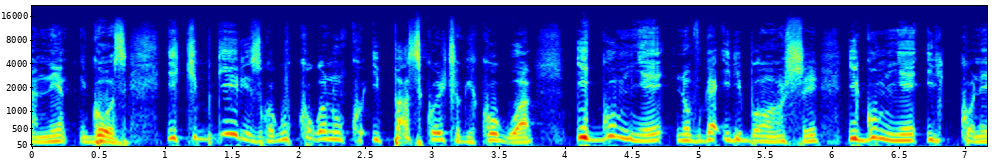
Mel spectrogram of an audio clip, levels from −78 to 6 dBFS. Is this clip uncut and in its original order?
yes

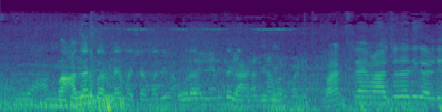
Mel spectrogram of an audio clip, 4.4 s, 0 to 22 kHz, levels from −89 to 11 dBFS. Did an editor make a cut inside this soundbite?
no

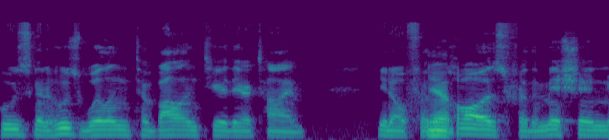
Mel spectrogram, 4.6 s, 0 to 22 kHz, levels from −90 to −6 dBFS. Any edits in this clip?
no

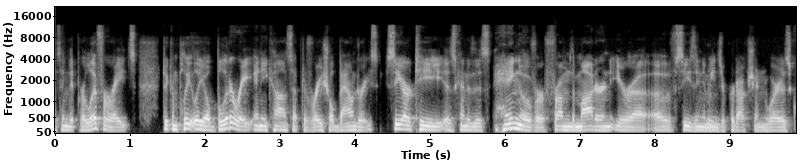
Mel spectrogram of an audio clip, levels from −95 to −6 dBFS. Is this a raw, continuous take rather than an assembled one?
no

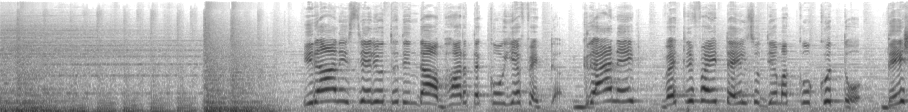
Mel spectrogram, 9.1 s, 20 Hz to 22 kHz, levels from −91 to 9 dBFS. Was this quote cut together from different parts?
no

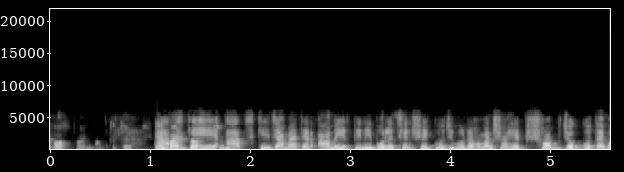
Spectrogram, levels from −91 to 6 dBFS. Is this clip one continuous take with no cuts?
yes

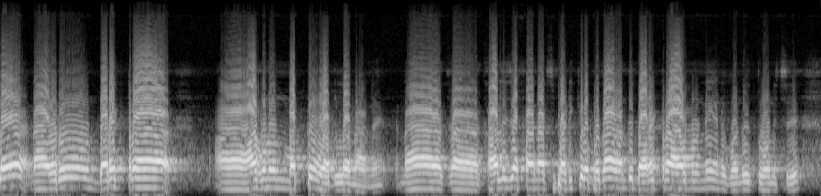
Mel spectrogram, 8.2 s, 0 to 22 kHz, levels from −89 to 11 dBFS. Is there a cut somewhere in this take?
no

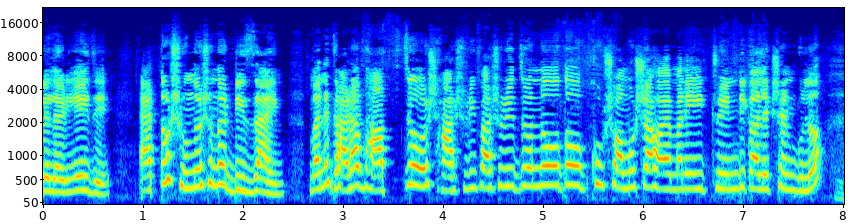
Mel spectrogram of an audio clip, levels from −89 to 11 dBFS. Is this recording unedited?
yes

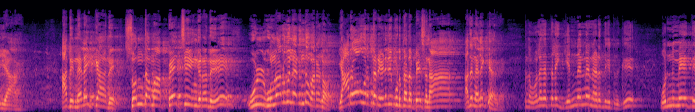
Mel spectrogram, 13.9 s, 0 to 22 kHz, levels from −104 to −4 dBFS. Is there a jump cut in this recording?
yes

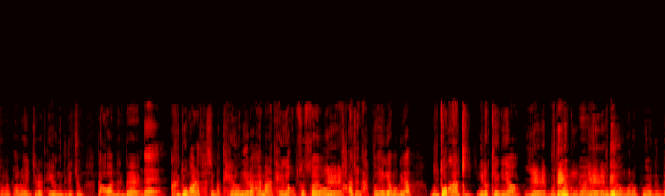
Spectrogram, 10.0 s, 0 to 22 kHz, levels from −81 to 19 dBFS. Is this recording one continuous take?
yes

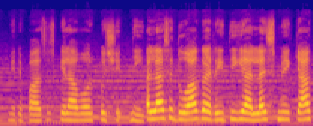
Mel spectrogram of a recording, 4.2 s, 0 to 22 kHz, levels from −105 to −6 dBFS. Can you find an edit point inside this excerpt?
yes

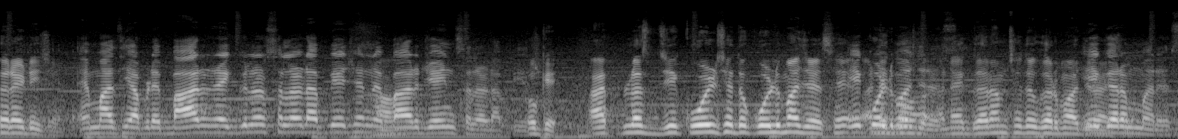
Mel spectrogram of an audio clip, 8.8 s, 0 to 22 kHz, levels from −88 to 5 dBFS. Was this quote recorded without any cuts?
yes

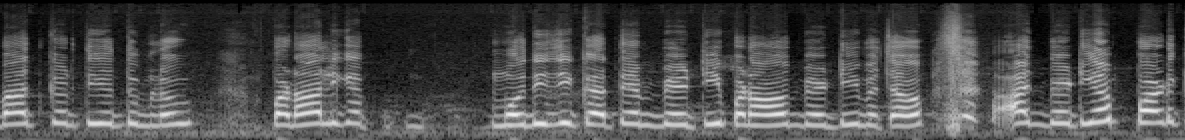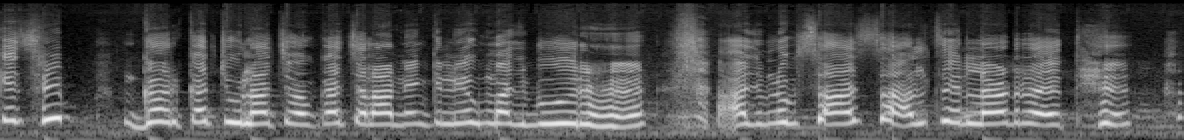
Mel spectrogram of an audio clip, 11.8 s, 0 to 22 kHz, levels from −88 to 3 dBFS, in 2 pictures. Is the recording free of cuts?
yes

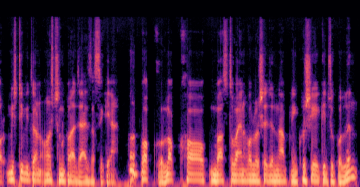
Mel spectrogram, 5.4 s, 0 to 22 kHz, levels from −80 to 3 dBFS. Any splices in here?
no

